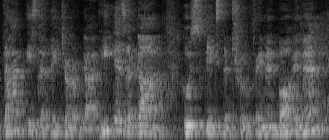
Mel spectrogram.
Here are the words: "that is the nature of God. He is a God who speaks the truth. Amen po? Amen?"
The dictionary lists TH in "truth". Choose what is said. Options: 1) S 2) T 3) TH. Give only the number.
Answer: 3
